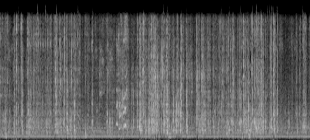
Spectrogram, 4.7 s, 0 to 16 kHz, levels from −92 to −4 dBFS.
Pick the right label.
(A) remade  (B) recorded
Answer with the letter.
A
